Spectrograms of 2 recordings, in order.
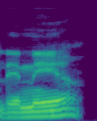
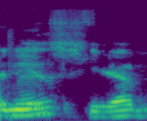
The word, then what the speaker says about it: Linnaeus: Carl Linnaeus, is that the correct pronunciation? – Yeah, Linnaeus, exactly. – Linnaeus, yeah.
